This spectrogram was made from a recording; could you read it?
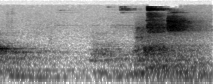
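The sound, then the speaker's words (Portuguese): A dog gives a few quick, high-pitched excited yips while a woman who has just arrived home plays with it, bunched together toward the end of a quiet stretch, fairly faint overall with a soft background murmur. “Pera só um minuto, que agora minha mãe chegou, tá brincando com o cachorro ali, olha o barulho.”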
